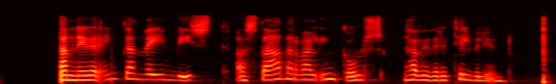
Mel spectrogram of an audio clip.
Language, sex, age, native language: Icelandic, female, 40-49, Icelandic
